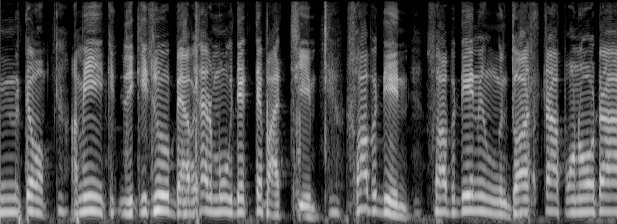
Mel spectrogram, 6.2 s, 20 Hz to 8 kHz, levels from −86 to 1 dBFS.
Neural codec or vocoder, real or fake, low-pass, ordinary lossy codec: none; real; none; none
